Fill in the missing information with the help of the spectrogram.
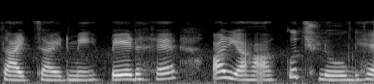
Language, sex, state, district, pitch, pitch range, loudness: Hindi, female, Jharkhand, Ranchi, 215 Hz, 205-240 Hz, -16 LUFS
